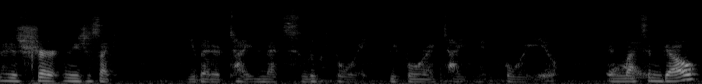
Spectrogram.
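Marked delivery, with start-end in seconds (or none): 1.9-5.6 low, much softer menacing order; quiet threat. Acted. Officer up in a cadet's face, quietly threatening. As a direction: keep the warning down low, just for him.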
